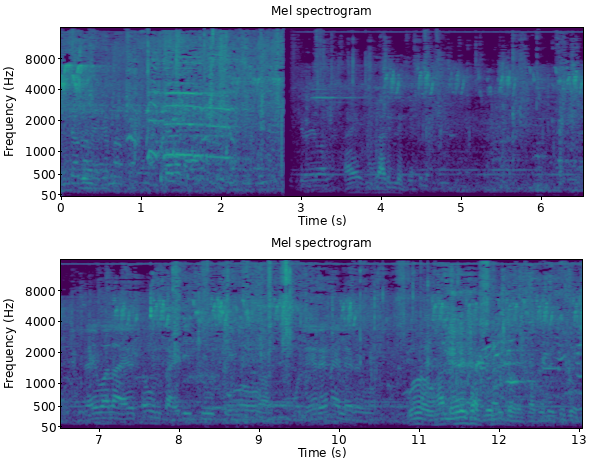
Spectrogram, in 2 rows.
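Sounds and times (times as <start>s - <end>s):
rooster crowing: 0.9s - 2.3s.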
